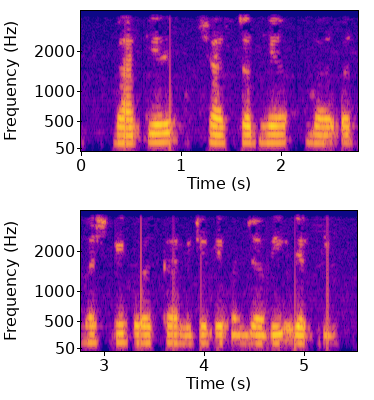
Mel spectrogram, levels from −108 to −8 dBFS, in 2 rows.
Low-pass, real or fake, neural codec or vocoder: 3.6 kHz; real; none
